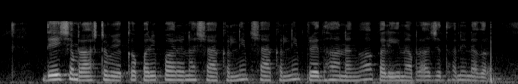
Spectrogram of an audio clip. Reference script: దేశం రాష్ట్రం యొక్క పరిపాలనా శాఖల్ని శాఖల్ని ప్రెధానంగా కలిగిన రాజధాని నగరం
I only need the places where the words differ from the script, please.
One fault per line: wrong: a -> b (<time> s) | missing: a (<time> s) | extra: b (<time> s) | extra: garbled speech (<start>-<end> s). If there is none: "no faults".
no faults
